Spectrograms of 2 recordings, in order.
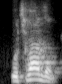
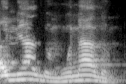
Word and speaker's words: Wijnaldum: Which London?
